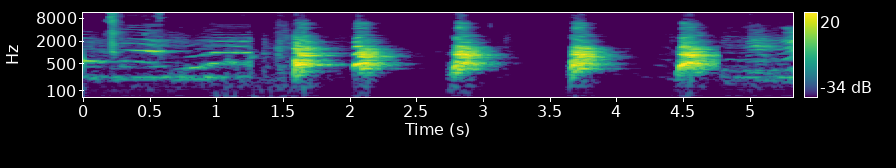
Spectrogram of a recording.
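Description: A dog barks loudly and close in five sharp, evenly spaced barks, following a brief stretch of voice at the start.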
